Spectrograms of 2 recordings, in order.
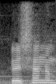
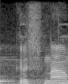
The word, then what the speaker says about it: कृष्ण: लाल की जय बंधुओ कई लोग इस नाम को अशुद्ध बोलते हैं कई लोग कृष्ण बोलते हैं कई लोग कृष्ण बोलते हैं कोई कृष्णा बोलता है भगवान का नाम शुद्ध उच्चारण करो नाम क्या है कृष्ण भगवान जय श्री कृष्ण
